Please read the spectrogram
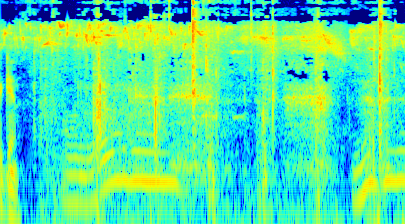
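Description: A person's voice holding two long notes, each about a second long, one about a second in and one near the end, over footsteps crunching on a gravel track.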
